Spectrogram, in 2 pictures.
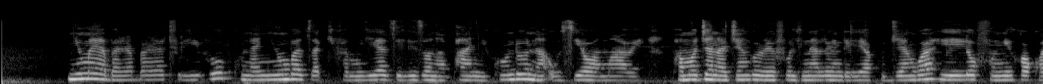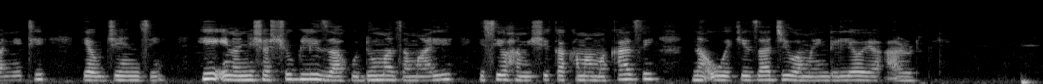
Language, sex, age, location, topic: Swahili, female, 18-24, Nairobi, finance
